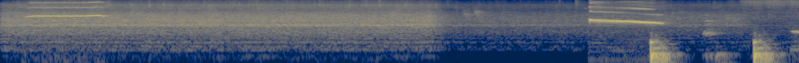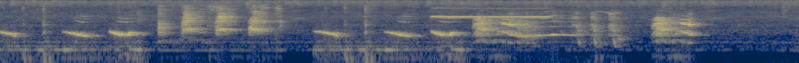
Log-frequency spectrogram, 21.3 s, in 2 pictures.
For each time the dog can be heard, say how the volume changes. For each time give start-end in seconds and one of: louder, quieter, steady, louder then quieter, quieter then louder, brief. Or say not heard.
8.7-19.9 steady.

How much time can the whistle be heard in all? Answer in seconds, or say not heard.
4 s.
